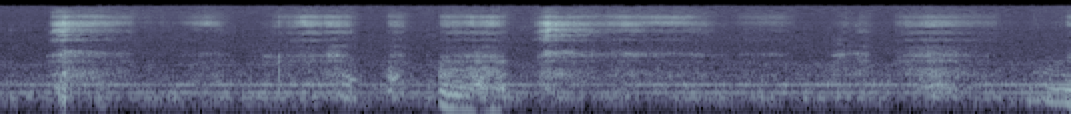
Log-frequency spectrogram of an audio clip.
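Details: Five, a male dog, fast asleep in a small room, snores steadily, each breath a raspy, wheezing burst with a thin whistle, repeating roughly every one to two seconds, with occasional snorts.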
